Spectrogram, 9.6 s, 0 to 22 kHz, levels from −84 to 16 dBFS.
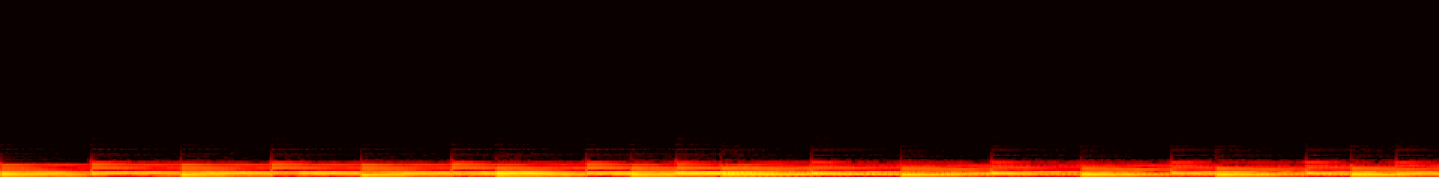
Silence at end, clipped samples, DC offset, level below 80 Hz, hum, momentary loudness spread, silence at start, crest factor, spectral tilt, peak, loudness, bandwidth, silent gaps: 0 s; under 0.1%; under 0.1%; -70 dBFS; none; 7 LU; 0 s; 14 dB; -10 dB/octave; -6 dBFS; -20 LUFS; 2.3 kHz; none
